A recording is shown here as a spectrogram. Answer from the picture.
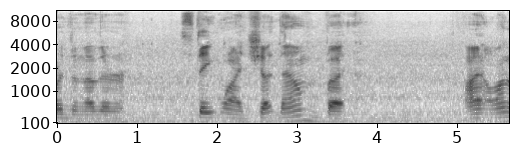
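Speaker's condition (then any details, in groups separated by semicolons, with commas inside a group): Spastic diplegia cerebral palsy; outpatient physical therapy, wheelchair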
